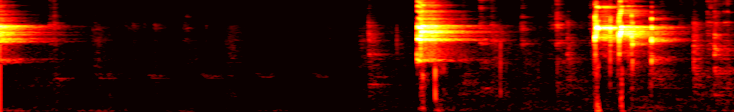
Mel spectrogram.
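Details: African lovebirds utter a brief shrill chirp, then after a pause a raspy chirp and a stuttering double chirp.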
